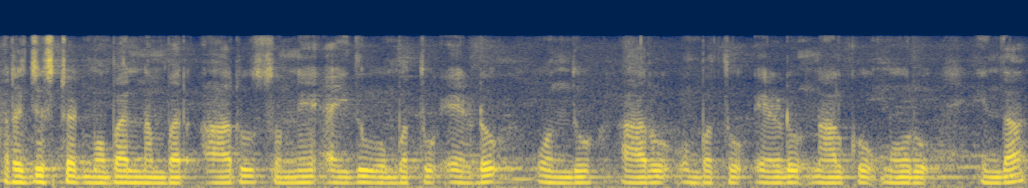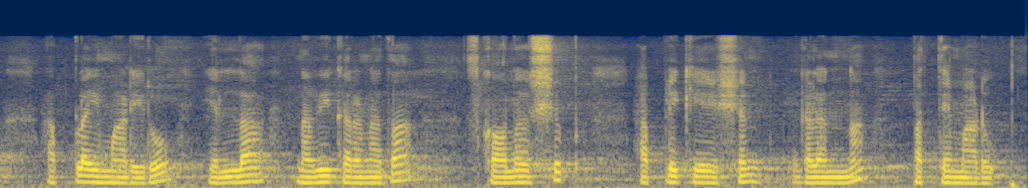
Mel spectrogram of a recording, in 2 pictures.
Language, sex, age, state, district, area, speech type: Kannada, male, 30-45, Karnataka, Bangalore Urban, urban, read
